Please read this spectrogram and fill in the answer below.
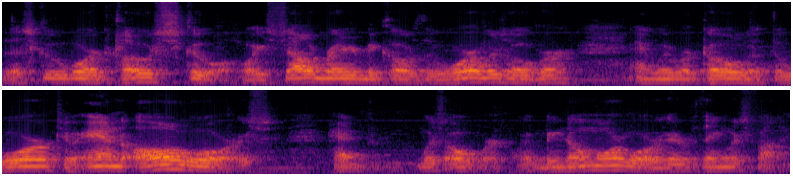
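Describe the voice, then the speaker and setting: In a Midwestern American accent, a man talks fairly slowly in a fairly low, flat monotone, with noticeable background noise and audible room echo. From Kansas. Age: 90s. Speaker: family elder telling life stories. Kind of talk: oral history interview. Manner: halting.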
